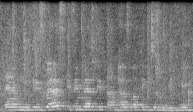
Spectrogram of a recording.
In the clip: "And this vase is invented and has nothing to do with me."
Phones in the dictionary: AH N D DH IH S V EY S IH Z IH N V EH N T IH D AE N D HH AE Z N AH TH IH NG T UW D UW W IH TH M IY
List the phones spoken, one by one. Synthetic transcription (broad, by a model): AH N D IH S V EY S IH Z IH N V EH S T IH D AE N D HH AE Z N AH T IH NG T UW D UW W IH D M IY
